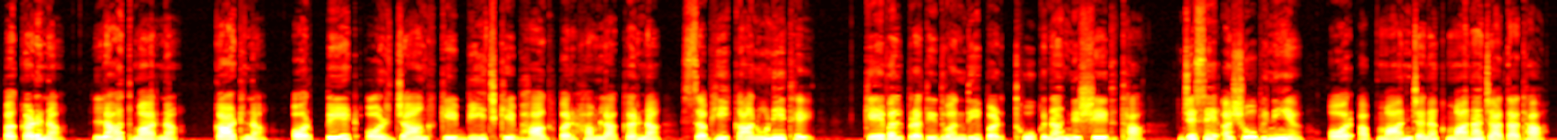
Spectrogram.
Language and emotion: Hindi, neutral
